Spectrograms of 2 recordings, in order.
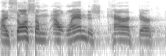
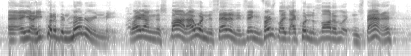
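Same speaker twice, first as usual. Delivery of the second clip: ordinary talk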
